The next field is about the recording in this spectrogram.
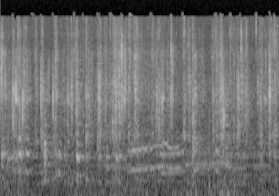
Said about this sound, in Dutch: Oh, kip, kip, kip.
